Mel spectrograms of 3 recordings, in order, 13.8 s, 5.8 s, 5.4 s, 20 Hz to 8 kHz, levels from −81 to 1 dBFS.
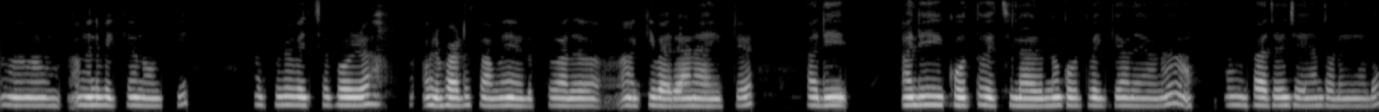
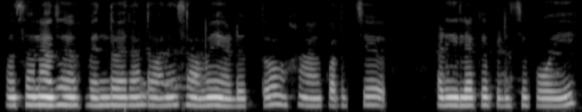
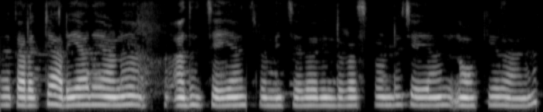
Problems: low volume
